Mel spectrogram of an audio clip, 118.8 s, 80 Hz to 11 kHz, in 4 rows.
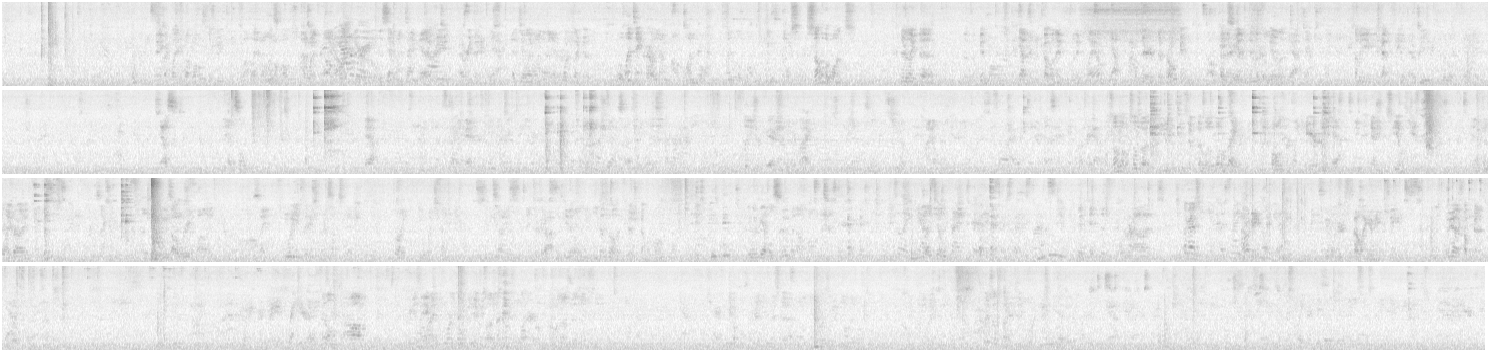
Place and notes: Bass Lake Cheese Factory - Lunch at the Bass Lake Cheese Factory
The sounds of eating lunch inside the Bass Lake Cheese Factory
Wisconsin, United States, March 2022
